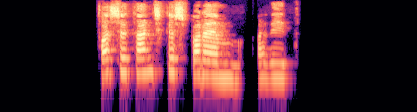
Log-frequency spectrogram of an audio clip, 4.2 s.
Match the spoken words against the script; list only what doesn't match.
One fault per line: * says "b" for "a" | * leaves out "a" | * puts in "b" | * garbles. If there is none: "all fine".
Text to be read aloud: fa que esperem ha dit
* puts in "set anys"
